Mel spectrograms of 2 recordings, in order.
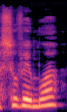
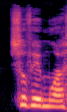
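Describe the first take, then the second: First: Louder, rising desperate plea; frightened plea. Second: Louder, frightened cry for help; frightened plea. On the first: Terrified princess begs the dwarf again, rising loud plea. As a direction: beg again, rising at the end. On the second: Terrified princess begs the dwarf, loud frightened plea. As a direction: beg him to save her, loud. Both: A narrator's reading. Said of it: "ma frayeur augmente".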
